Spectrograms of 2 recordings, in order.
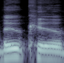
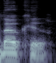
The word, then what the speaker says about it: beaucoup: southern thing it's the the southern is saying buku because it's pronounced Boku Boku yeah right that's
